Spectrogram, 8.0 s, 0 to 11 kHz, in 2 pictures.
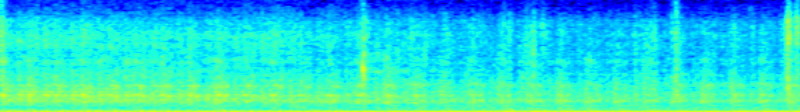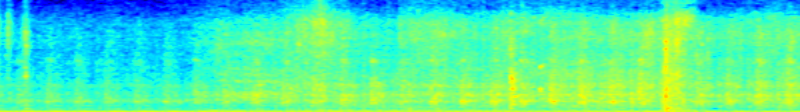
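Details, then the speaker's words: Powerstroke diesel just reassembled, cold start around -22 with weak battery: loud uneven chugging with irregular low knocking beat; rough grumpy cold running. "start this up it'll be a little grumpy oh yeah you can feel it can feel it stuff oh yeah she the grumpy"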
